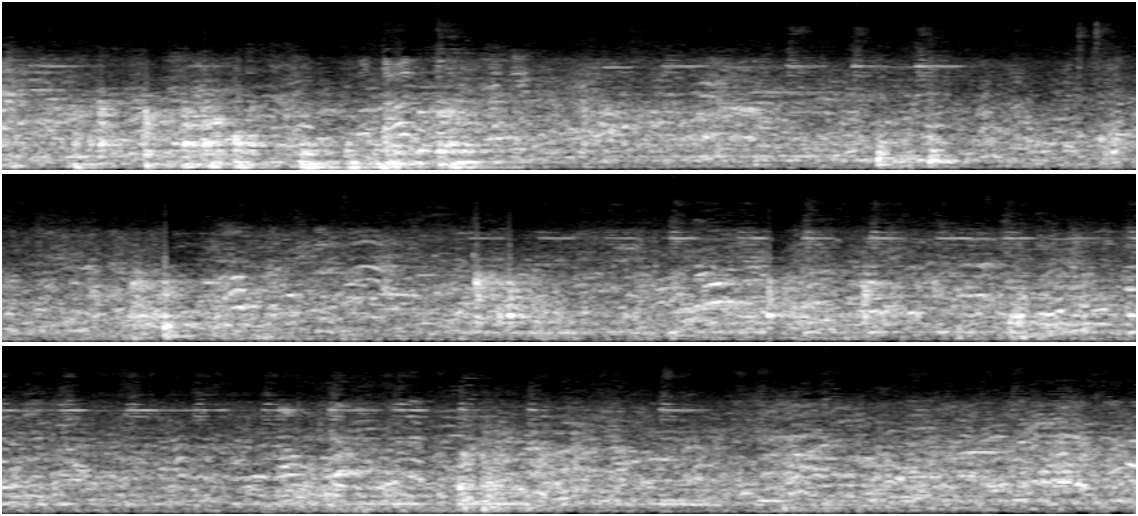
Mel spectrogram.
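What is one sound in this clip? A woman sings into a microphone through loudspeakers.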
